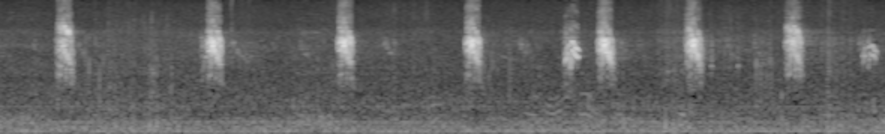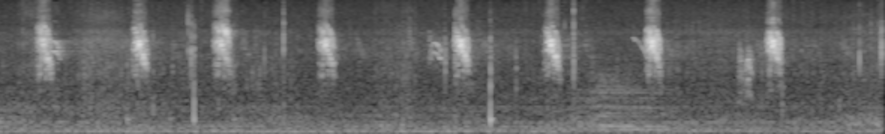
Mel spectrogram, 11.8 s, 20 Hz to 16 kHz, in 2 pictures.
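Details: Sparrows coming to be fed at Tenmangu shrine, Nakanoshima, on 21 June 2020: sharp, high chirps repeated steadily about once a second across the whole stretch, with faint low background rumble.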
